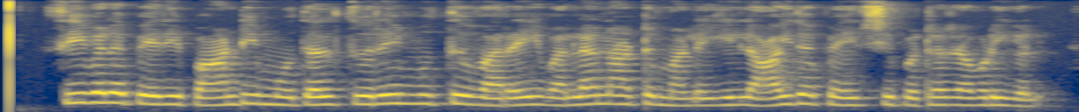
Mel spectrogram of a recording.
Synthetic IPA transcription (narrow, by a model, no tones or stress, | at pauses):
siːʋɐlɐpeːɾipaːɳɖimʊðɐlt̪ʊɾɐɪmʊt̪ːɯʋɐɾɐɪʋɐɭːɐnaːʈːɯmɐlɐjɪlaːjðɐpɐjɪɾt͡ʃipɛʈrɐɾɐʋɐɽɪɣɐɭ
